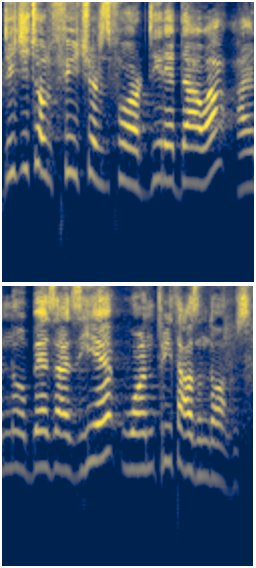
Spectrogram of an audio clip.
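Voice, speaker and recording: A woman reading out a list of award winners in a steady way. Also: on the high side, normal speed. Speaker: awards presenter. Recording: hall reverb with crowd noise.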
